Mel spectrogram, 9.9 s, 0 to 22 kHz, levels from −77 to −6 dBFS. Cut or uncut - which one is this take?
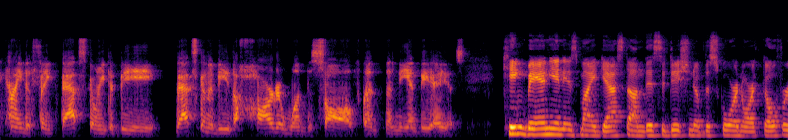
uncut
